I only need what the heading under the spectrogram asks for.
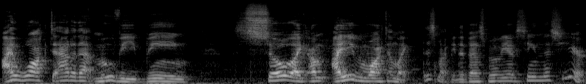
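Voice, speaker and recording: A man with an American accent uses a plain, everyday voice at a fairly high pitch, speaking at a fairly quick pace with big swings in loudness. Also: lively intonation. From South Florida. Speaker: film podcast host. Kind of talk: casual chat.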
